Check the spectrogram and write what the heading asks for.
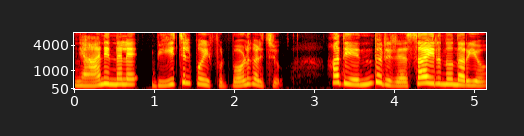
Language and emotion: Malayalam, happy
